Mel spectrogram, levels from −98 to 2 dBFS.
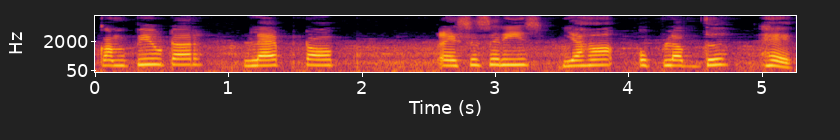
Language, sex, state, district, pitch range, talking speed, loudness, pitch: Hindi, female, Madhya Pradesh, Dhar, 255-285 Hz, 70 wpm, -14 LUFS, 265 Hz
